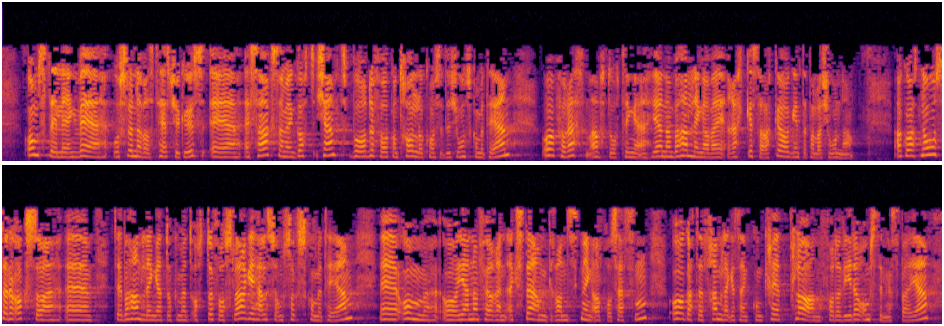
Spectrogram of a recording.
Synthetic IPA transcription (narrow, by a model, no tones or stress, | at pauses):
ʔɔmst̪ɪlːɪŋʋɛːʊslʊnɪʋəsɪ̥t̪ʰeːt̪sʃʉːkəhʉːsʔɛæɪsɑːksɔmɛɡɔt̪ːçɛnt̪boːd̪əfɔʁkʊnt̪ʰɾɔlːɔkʰʊnst̪ɪt̪ʉʃuːnskʊmɪt̪ʰeːən | ʔoːɡfɔɾɛst̪n̩ʔɑʋst̪uːʁt̪ʰɪŋːə̰jɛnːɔmbəɦɑnd̪lɪŋɑʋæɪɾɛkːəsɑːkəɾoːɡɪnt̪əpʰɛlɑʂuːnə | ʔɑkːʊʁɑt̪noːsɔæʁd̪ɛʔɔksɔ | t̪ʰɪlbəɦɑnd̪lɪŋɛt̪̚d̪ʊkʉmɛnt̪ʰɔt̪ːəfɔʁslɑːɡɪɦɛlsəʊmsɔɾɡskʰʊmɪt̪ʰeːən | ɔmɔjɛnːɔmføːʁəæɪnʔɛ̰kst̪æʁnɡʁɑnsknɪŋɑ̰ʋpʰʁʊsɛsn̩ | oːɡɑt̪̚d̪ɛfʁɛmːlɛɡəsæɪnkʰʊŋkʰʁeːt̪pʰlɑːnfɔʁd̪ɛʋiːd̪əʁəɔmst̪ɪlɪŋsʋæɪə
